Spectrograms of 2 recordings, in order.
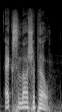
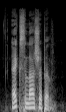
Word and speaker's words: Aix-la-Chapelle: It's pronounced X. – Oh, it's Aix-la-Chapelle. – Yes. – Thanks for looking that up. – Yeah. – Aix-la-Chapelle. I just feel like that's French, and like the X would be silent, like Bordeaux.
